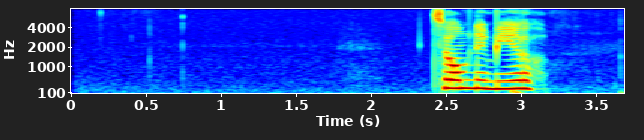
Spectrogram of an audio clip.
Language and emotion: Russian, neutral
